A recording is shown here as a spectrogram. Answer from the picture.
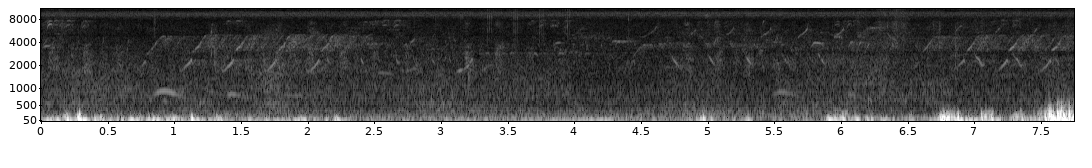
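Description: Small birds chirping over and over in the background, short falling calls repeated throughout, over irregular low rumbling that swells just after the start and again near the end.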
